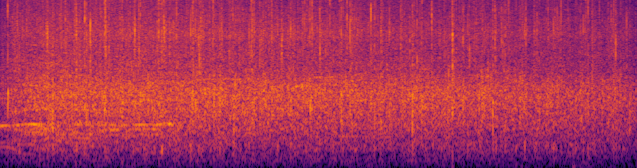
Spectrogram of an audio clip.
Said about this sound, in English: I'm fucking thrilled you made it, sir. Round of applause.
